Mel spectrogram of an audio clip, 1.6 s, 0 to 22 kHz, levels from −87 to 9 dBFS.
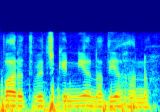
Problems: constant background noise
